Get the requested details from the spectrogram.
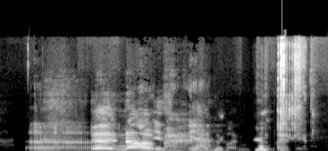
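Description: A played fart sound effect: a loud, drawn-out buzzy blast that wobbles and bends in pitch, trailing into a few short sputtering bursts near the end.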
